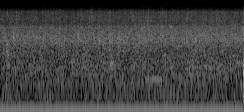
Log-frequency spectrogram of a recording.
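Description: Steady rain hiss, with a single sharp knock at the very end.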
